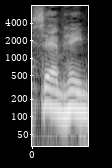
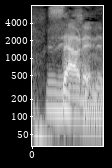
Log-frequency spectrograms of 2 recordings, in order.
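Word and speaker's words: Samhain: Sam Hain didn't have, which is pronounced wrong, people. – Soudan is that's how you pronounce it.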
